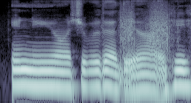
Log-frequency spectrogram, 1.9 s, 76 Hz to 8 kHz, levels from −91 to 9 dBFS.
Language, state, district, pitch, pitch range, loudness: Idu Mishmi, Arunachal Pradesh, Lower Dibang Valley, 160 Hz, 155-165 Hz, -12 LUFS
